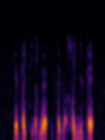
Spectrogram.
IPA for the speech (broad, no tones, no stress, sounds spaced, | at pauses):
e ʈ a fʲ ḛ ʁ ɡ œ | k ə ɡ ḛ sˤ œ vʲ ɛ ʈ ɛ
